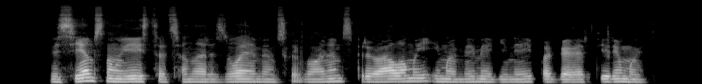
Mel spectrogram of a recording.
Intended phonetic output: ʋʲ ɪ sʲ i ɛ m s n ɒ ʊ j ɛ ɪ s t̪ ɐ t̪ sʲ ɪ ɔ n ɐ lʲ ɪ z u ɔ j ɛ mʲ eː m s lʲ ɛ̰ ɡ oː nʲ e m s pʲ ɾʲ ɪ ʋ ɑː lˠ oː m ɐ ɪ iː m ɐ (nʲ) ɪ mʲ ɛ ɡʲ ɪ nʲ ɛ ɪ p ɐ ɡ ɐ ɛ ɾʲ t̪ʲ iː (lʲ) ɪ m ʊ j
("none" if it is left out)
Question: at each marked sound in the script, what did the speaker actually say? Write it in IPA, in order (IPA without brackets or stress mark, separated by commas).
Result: mʲ, ɾʲ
